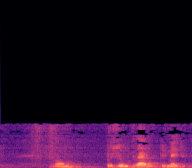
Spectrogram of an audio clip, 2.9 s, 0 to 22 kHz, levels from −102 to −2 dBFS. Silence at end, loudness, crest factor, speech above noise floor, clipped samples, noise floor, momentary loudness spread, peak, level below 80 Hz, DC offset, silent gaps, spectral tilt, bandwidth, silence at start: 0 s; -28 LUFS; 22 dB; 25 dB; under 0.1%; -52 dBFS; 22 LU; -8 dBFS; -62 dBFS; under 0.1%; none; -7 dB/octave; 6 kHz; 0 s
